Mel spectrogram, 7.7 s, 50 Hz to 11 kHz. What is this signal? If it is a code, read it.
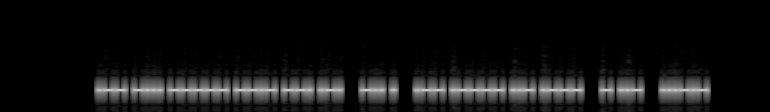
Morse code, heard as a keyed tone, about 40 wpm, 700 Hz. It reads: WB0QGR DE W1UJ TU <SK>
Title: Practice QSO - Exchange 4 - Ending - 40wpm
